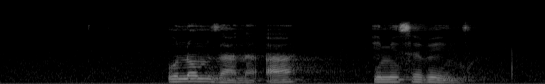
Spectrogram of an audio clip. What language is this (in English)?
South Ndebele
